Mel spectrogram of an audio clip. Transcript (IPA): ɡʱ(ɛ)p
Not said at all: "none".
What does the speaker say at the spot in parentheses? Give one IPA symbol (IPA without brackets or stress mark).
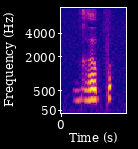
ə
